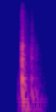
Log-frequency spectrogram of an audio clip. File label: briefcase plastic handle bounce; industrie wirtschaft; bueroarbeit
